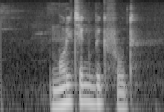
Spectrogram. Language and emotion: Russian, neutral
